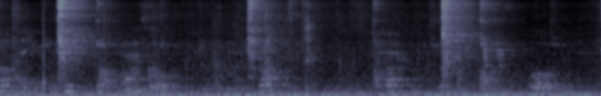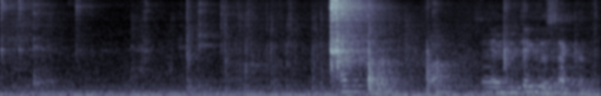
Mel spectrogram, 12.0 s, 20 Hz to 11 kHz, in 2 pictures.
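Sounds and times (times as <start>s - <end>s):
low hum of hall: 0.0s - 12.0s.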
